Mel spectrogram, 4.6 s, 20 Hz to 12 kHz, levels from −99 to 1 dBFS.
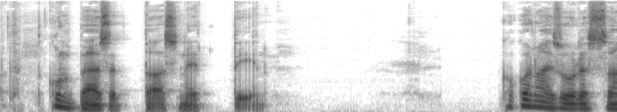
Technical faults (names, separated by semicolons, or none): none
